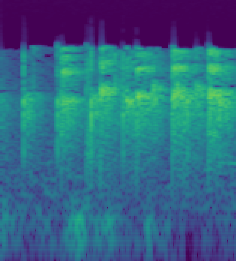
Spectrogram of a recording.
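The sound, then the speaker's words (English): An audience claps their hands together on the name of Jesus, a dense, steady patter of many palms with sharper bursts every fraction of a second, fairly loud and without any talking over it. “Clap your hands on the name of Jesus.”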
